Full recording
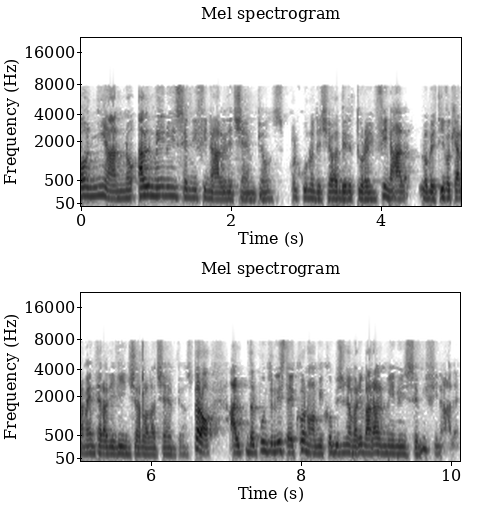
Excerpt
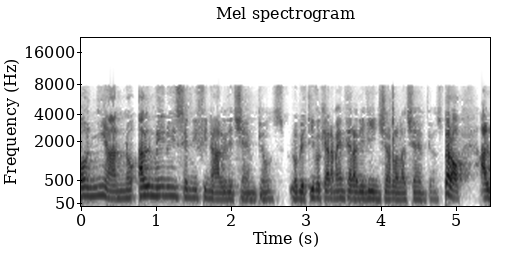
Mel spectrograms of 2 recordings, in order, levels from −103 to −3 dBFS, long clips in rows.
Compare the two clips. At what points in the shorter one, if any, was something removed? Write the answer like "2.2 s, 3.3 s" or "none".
2.7 s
